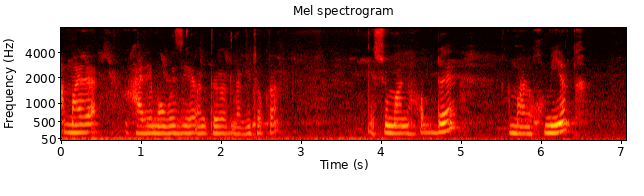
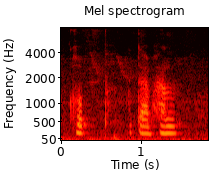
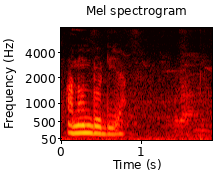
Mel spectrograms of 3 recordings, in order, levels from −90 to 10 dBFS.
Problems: constant background noise, background conversations at intervals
